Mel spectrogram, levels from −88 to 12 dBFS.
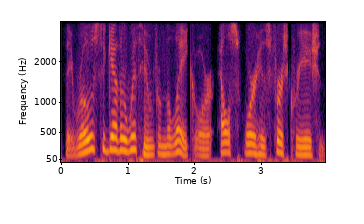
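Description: Nothing stood out on listening to this speech clip that had passed through a call path with its content limited to below 4 kHz.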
